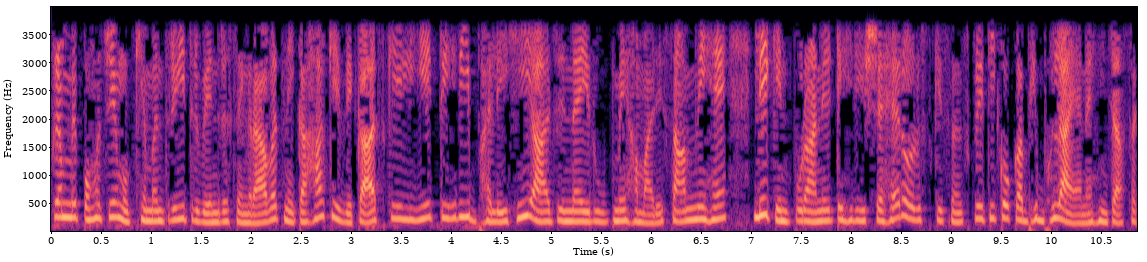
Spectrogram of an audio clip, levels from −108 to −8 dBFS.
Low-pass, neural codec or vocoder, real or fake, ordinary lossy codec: 3.6 kHz; none; real; none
